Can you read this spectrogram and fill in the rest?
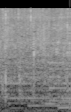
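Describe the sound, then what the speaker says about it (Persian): Steady, loud hissing sizzle of lamb meat sautéing in a hot pan for a Persian plum and spinach stew, a continuous crackling texture with no voices. "خوب گوشت رو تفت میدیم."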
